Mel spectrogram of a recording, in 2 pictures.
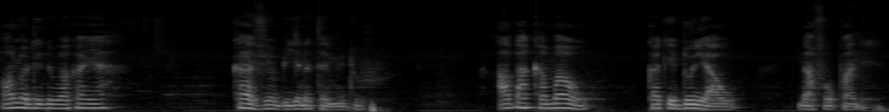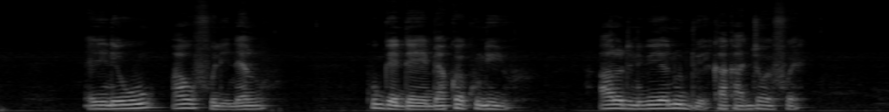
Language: Ikposo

